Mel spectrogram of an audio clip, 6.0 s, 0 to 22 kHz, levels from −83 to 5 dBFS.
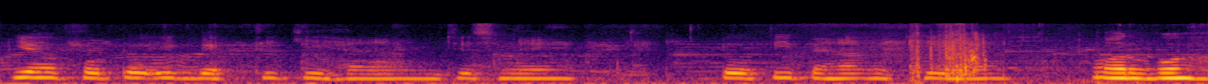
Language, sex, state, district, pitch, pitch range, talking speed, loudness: Hindi, female, Uttar Pradesh, Jalaun, 200 Hz, 195-215 Hz, 140 wpm, -19 LUFS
